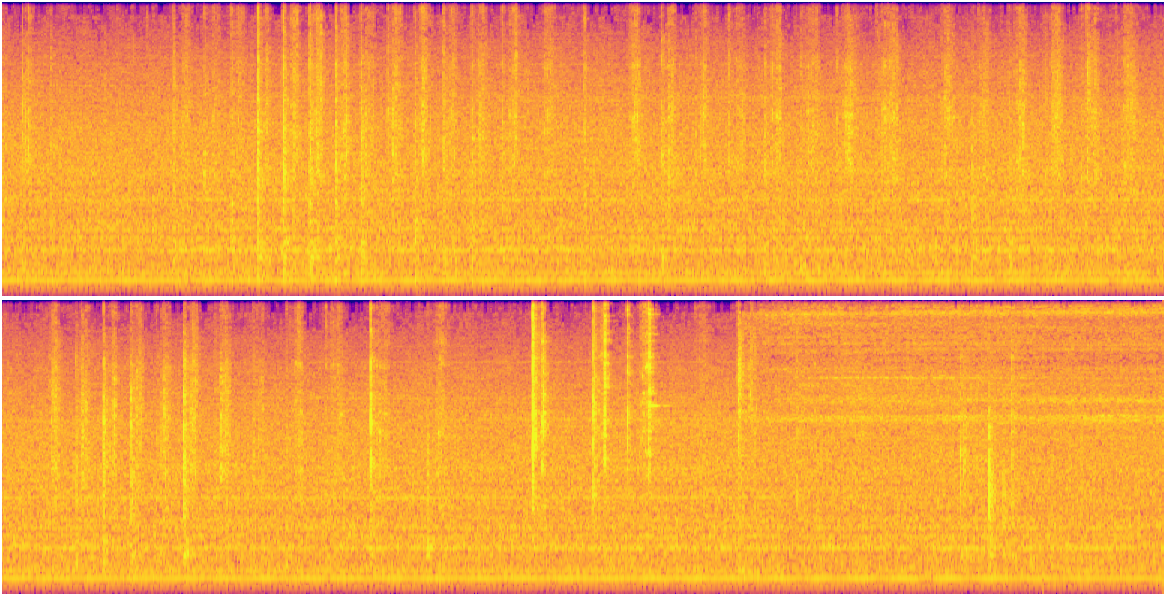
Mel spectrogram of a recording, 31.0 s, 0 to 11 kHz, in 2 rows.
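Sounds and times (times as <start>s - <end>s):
low refrigeration hum: 0.0s - 30.9s
metal spatulas scraping steel plate: 22.6s - 22.8s, 23.4s - 24.4s.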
